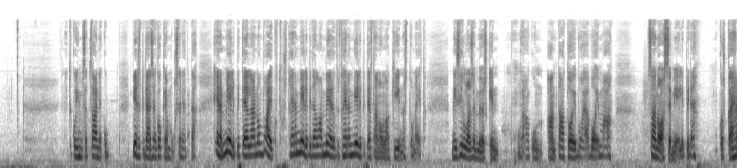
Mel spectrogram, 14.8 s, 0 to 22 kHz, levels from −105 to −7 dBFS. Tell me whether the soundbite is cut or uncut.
cut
